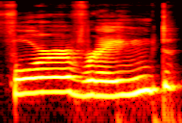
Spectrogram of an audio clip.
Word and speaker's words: Foervraengd: The artist for these super cool biker cats is Forvranged, but we're gonna spell it for you.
